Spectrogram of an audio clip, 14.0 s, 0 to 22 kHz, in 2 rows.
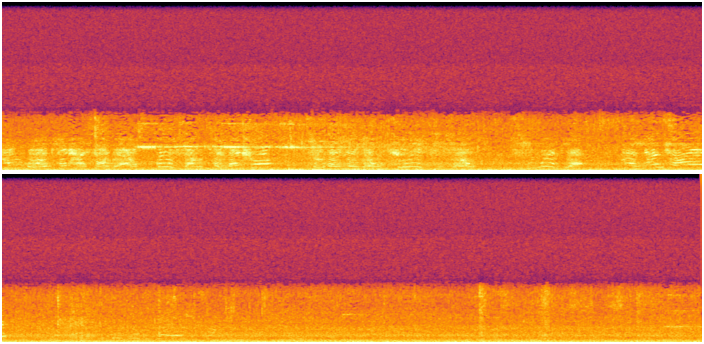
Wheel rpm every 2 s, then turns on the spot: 0, 0, 0, 0, 0, 0, 0.
none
